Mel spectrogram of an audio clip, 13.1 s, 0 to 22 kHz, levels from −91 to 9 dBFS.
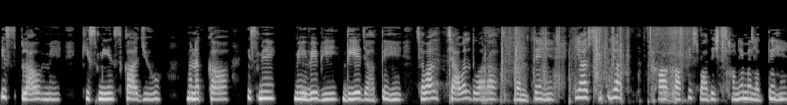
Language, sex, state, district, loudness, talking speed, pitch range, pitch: Hindi, female, Bihar, Saran, -16 LUFS, 120 wpm, 220-250 Hz, 230 Hz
